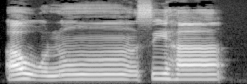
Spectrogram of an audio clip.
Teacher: Sin came after Nun Sakin, there will be Ikhfa. Read with nasal sound, stretching one alif or two alif.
